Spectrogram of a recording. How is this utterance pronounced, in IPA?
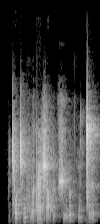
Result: cʰ o˥˧ cʰ u˥ xʷ ɑ˧ t æ̃˥˧ ʃ ɑ˧˩ p ø˧˩ k ʃ y˧˩ w ø˥˧ kʷʰ æ̃˩˧ ǀ ø˩˧

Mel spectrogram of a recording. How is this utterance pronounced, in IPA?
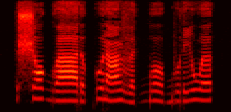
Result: ʃ ɔ˦ ɡʷ aː˧ ɾ ə˨ kʷ ə˦ ɾ ã˨˦ v ɛ˨ ɡ͡b o˦˨ b u˧ ɾ i˨˦ w ə˦

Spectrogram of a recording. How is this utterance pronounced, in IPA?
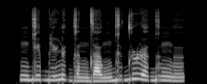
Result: ŋ ɡ e˧ ɓ i˩˥ ɳ ɾ ɨ˩ ɡ ɐ˩ n d a˩ o̯ ŋ ɡ ɨ˧ d̪ ʉ˥ ɭ ɐ˧ ɡ ɵ˥ ŋ ɵ˧

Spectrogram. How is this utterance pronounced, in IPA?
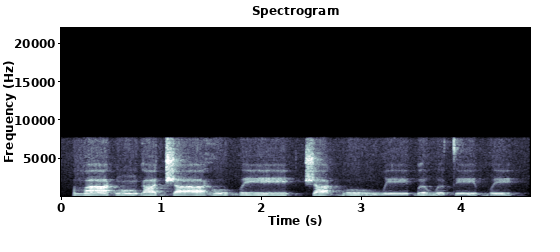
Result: v aː˦ ɡ ɔ̃˦ ɡ a˧ d͡ʒ aː˧ ɣ o˦˨ ɡʷ eː˦ | t͡ʃ a˦˨ ɡ͡b oː˦˨ w eː˨ ɓ ə˦ w ə˨ t eː˨˦ ɡʷ e˦

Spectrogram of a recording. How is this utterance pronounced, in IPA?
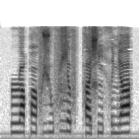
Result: ɹ ə˨ qʷ ã˨ f ʒ u˨ f ɮ ə˦˨ f pʰ a˨ ɕ ĩ˨ h ə˨ ɲ a˦

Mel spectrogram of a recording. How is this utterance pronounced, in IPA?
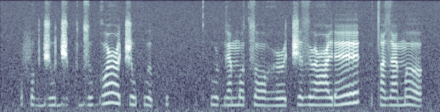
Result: f ʌ ɡ d͡ʒ u d͡ʒ ɪ kʷ d͡z u ɡ ɔ ʕ ʊ t͡ʃ ɔ xʷ ɛ kʷ | kʷʰ ə˞ ɡ æ m ɔ t͡s ɔ ɦ ə˞ t͡ʃ ə z ə˞ ʕ ɪ ɾ ɛ | tˤ ə z æ m ʌ

